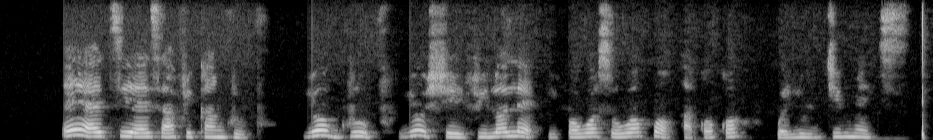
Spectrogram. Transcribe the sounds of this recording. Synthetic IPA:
e˦a˧˨ti˦ɛ˧sa˧fɾi˦kã˧nɡɾu˦˨p | jo˦˨ɡɾu˦˨p | joː˦˨ʃe˧i˨fi˨˦lɔ˦lɛ˦˨i˨fɔ˧˦wɔ˦so˧wɔ˦k͡pɔ˦˨a˨kɔ˨˦kɔ˦ | k͡pɛ˨lu˨˦d͡ʒi˦mɛ˦˨t

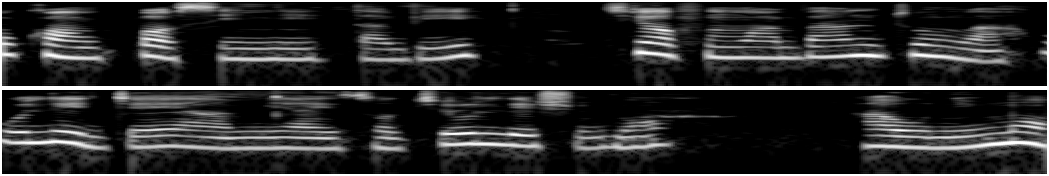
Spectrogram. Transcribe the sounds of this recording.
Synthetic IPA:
u˦kɔ̃˦˧˦k͡pɔ˦˨si˧nĩ˧ta˨bi˨˦ | ti˦ɔ˦˨fũ˧˦w̃ɔ̃˧a˧ba˦n̩˦dũ˦˨wa˨˦o˦le˦˨d͡ʒɛ˨˦a˦˨mĩ˧a˨ĩ˨sã˨ti˨˦o˦le˦˨ʃu˨ɡ͡bɔ̃˨˦ | a˧o˨nĩ˨˦mɔ̃˦˨

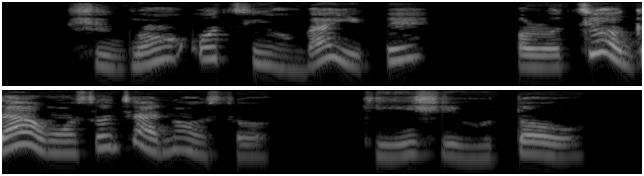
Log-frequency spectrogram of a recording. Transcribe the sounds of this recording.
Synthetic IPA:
ʃu˨ɡ͡bɔ̃˨˦o˦ti˧ã˨ba˨˦ji˨˦k͡pe˦ | ɔ˦˨ɾɔ˨ti˨˦ɔ˦˨ɡa˨˦a˦˨w̃ɔ̃˧so˦d͡ʒa˦˨nãː˦˨sɔ˧ | ki˨˦ʃe˧˨o˨˦tɔ˦o˧

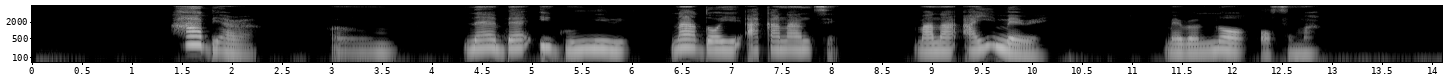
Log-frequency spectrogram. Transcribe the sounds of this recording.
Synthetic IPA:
ha˦bja˨ɾa˨ | ne˦be˦i˦ɡʷu˨m̩˦mi˦ɾi˦ | na˦dɔ˦ɣɪ˦ʔa̰˦ka˦na˦n̩˦tɪ̰˨ | ma˨na˨ʔa̰˨ɣɪ˦me˨ɾe˨ | me˨ɾe˨˦nɔ˦ɔ˨fʊ˨ma˦

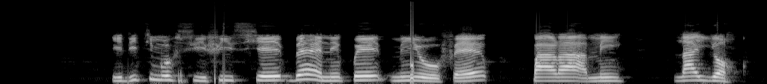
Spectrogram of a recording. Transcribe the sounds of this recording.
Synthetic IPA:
i˨di˨˦ti˦mo˧si˨fi˧ʃe˧bɛː˦˨nĩ˧k͡pe˦mĩ˧o˨fɛ˨˦ | k͡pa˧ɾa˧˨mĩ˧ | la˦jɔ˦˨

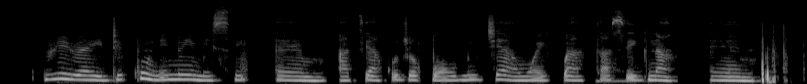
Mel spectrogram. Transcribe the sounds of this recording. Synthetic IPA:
ɾi˦˨ɾɛ˧i˨di˨˦kũ˦˨nĩ˨˦nũ˦i˦˨mĩ˧si˦ | ɛ˦˨m˨a˨ti˧a˨ko˦d͡ʒɔ˧k͡pɔ̃˧o˧mĩ˦d͡ʒɛ˦a˦˨w̃ɔ̃˧i˧k͡pa˦˨ta˦si˦ɡna˦˨ | ɛ˦˨m̩˨

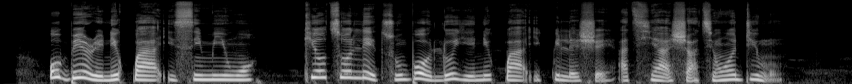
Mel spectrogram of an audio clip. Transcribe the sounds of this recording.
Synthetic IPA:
o˦be˦˨ɾe˨nĩ˨˦k͡pa˧i˨sĩ˧mĩ˧w̃ɔ̃˧ | ki˦o˦to˦le˦˨tũ˨˦bɔ˦˨lo˨˦je˨˦nĩ˦k͡pa˧i˧k͡pi˧˨lɛ˨ʃɛ̰˨a̰˨tʰi˧a˨ʃa˨ti˧w̃ɔ̃˦di˦˨mṵ̃˨˦

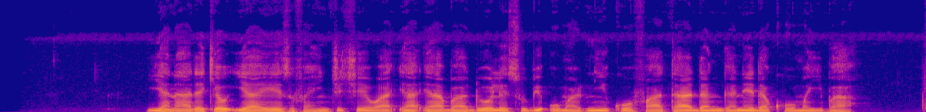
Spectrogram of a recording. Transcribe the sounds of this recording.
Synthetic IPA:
jɐ˦naː˨da˨kʲa˦˨wʔɪ̰˦jaː˨jeː˦s̬u˨ɸɐ˨hɪ˦nt͡ʃi˦t͡ʃeː˦˨wa̰ː˨ʔaː˦j̰ʔaː˦baː˨doː˦le˨su˨bi˦ʔʊ˨mɐ˨rniː˦kʷoː˦ɸaː˦taː˦dɐ˨ŋɡɐ˨neː˦da˨kʷʰo̰ː˦ma˦jba˦ʔ

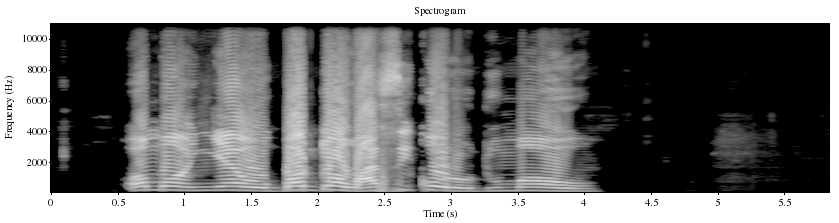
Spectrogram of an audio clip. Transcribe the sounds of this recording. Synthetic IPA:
ɔ˧mɔ̃˨˧i˨ɲɛ̃˧o˨ɡ͡bɔ˨˦dɔ˦˨wa˨˦si˦ko˦˨ɾo˨du˨˦mɔ̃˦o˧

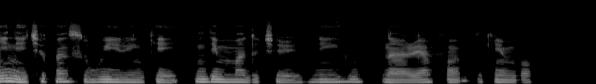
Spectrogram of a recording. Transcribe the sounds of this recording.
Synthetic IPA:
o˨ɲɪ˦ne˨t͡ʃe˦kʷa˦n̩˦sʊ˨ɡ͡bʊ˦i˨ɾi˦ŋ̩˨kʰe˦n̩˦dɪ˦m̩˦ma˦dʊ˨t͡ʃi˨ɾe˨ni˦ɦu˦na˨a˨ɾɪ˨˦a˦fɔ˦ŋ̩˨kʰe˦m̩˦bʊ˦

